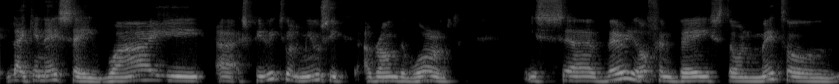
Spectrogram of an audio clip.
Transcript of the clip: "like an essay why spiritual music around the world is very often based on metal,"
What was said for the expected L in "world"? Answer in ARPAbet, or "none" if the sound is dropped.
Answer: L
